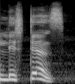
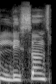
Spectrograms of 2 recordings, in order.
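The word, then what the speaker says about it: listens: है इसे पढ़ते हैं लिस्टेंस नहीं इसे क्या पढ़ना है लिसेंस पढ़ना है क्या पढ़ना है लिसेंस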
